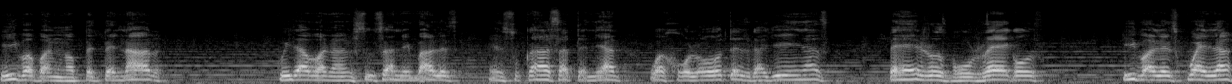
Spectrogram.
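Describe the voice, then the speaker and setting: A woman speaks very slowly in a flat monotone, leaving long, frequent pauses. Faint music plays in the background. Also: medium pitch for a woman. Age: 80s+. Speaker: interviewee telling her life story. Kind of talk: interview answer. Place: home room.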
